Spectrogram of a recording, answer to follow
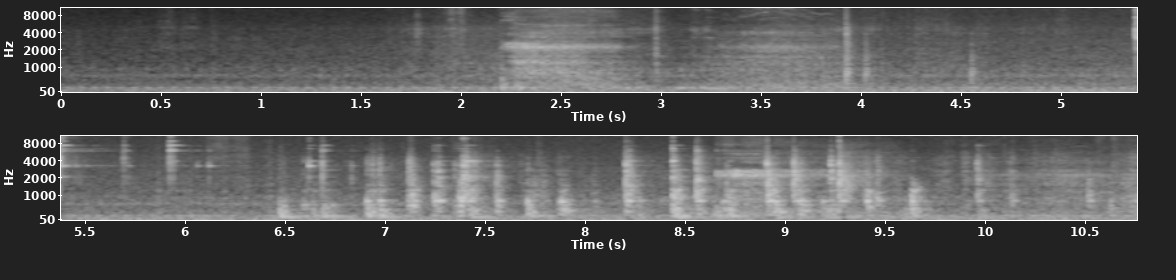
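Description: Metal clicking and clinking as steel bolts and a jacking-rail bracket are handled and threaded by hand up into the underside of a car's chassis. A short scraping rustle comes about two seconds in, and a run of quick clicks and light knocks fills the second half.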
